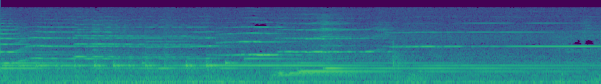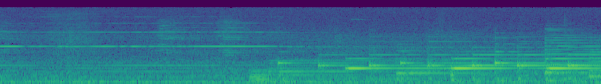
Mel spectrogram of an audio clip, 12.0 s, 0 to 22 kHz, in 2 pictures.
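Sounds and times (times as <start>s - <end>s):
violin high sustained note: 0.0s - 9.2s.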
